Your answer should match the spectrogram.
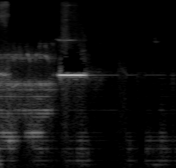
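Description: Faint trailing music, then a single short high whistle-like note, about a third of a second long, a little under a second in, followed by near silence.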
